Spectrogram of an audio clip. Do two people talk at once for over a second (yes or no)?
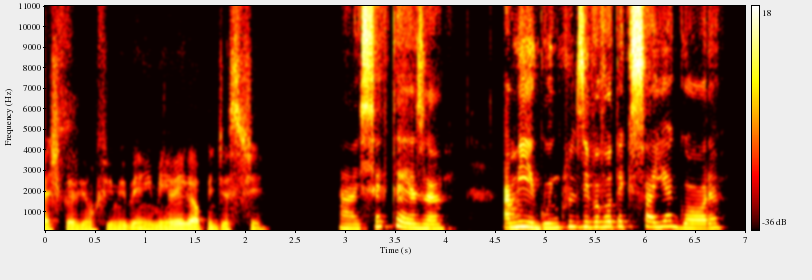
no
